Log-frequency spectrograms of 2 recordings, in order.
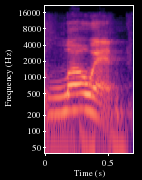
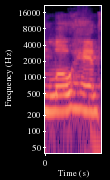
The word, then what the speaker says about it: Lohan: last name is pronounced lowen okay everyone's been saying lohan for years but it was recently revealed that we're wrong it's lowen not lohan anyways the downfall of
